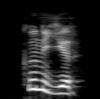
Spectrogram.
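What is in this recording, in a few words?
"кынйир", Komi, female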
